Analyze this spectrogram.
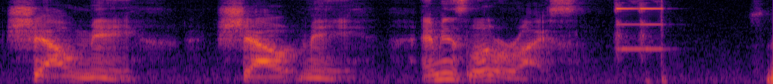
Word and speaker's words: Xiaomi: that's pronounced apparently the correct pronunciation is it's pronounced xiaomi xiao me it means little rice so there we go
